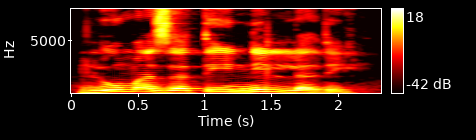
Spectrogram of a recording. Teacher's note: ہے، تو جزم آیا اور اس سے پہلے تشدید ہے، تو لمزتن کے جو دو زیر ہے اس دو زیر کے اندر جو نون ہے اس نون کو زیر دے کر پڑھیں گے ، تو اس طریقے سے پڑھیں گے لمزتن الذی۔ اگر ہم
